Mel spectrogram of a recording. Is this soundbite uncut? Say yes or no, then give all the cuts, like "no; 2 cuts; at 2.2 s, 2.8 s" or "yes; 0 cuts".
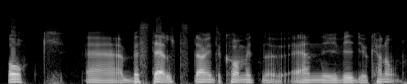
yes; 0 cuts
